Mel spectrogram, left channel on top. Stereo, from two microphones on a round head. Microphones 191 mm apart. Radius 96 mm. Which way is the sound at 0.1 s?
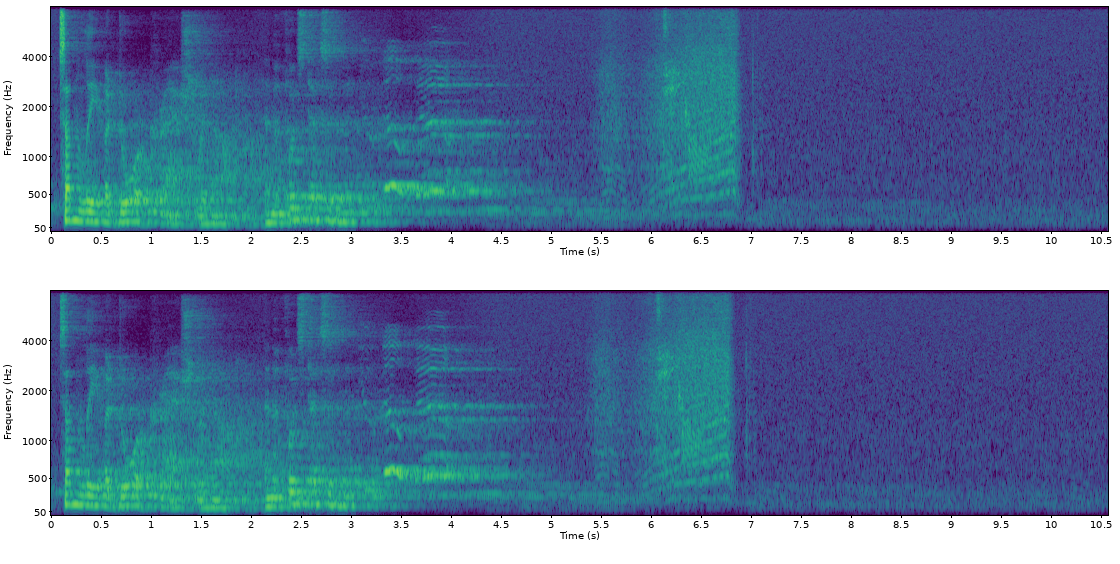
45° left (ahead or behind).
